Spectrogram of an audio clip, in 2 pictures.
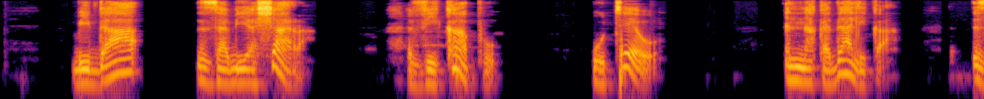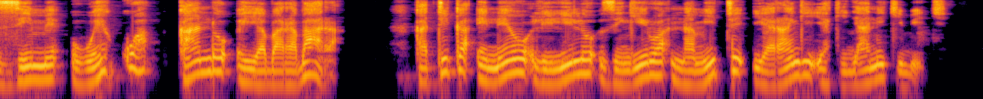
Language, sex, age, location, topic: Swahili, female, 18-24, Mombasa, government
